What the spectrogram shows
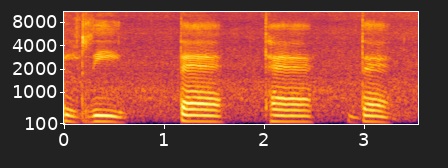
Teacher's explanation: ये बोलते वक्त जीभ दांत के टच होती है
